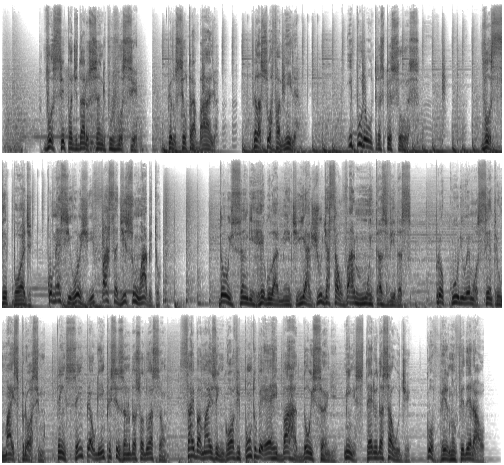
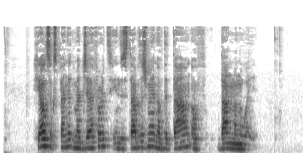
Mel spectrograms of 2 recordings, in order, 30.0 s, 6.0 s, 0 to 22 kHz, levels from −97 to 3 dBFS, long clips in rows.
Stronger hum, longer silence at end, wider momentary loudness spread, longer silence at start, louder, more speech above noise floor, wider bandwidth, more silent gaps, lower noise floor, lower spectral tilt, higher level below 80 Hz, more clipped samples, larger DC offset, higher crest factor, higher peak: neither; second, 0.35 s vs 1 s; about the same, 13 LU vs 11 LU; second, 0.05 s vs 0.65 s; first, -12 LUFS vs -22 LUFS; second, 20 dB vs 45 dB; first, 19.5 kHz vs 12 kHz; neither; second, -31 dBFS vs -67 dBFS; about the same, -5 dB/octave vs -4.5 dB/octave; first, -26 dBFS vs -58 dBFS; neither; neither; second, 12 dB vs 20 dB; first, 0 dBFS vs -4 dBFS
